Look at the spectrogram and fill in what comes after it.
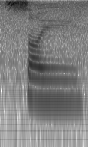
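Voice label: "seoi6", Cantonese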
